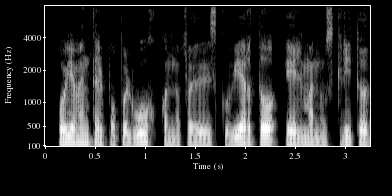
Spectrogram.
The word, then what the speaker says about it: Popol Vuh: son el español, pues la H en el español no tiene sonido, entonces esto se pronunciaría Popol Vuh y ya. Entonces, pues en otros idiomas la H sí tendría el sonido de la J, entonces ahí sí sería Popol Vuh. Entonces básicamente Sam Kolob prefiere W-U-J porque representa mejor el sonido.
